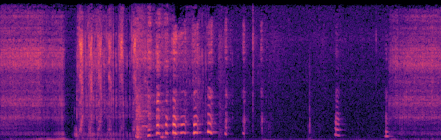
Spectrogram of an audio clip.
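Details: Boxer dog asleep with a hilarious snore that usually comes right before he starts to bark, owner suspects bark air escaping; snoring.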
